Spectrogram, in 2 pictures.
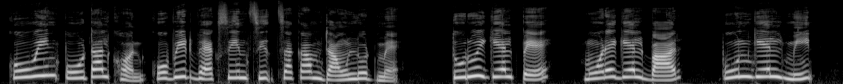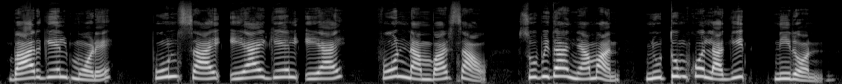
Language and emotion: Santali, neutral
